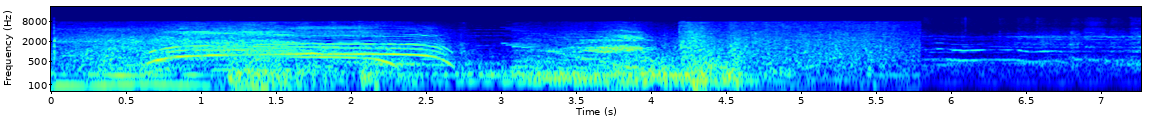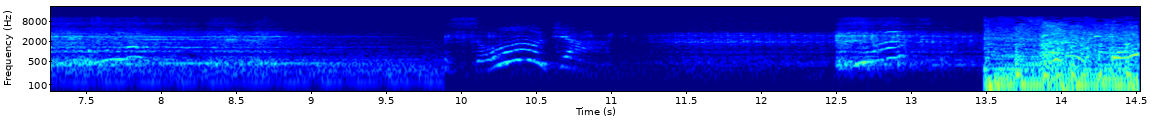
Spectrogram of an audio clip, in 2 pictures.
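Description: Animated-show soundtrack: a character's long rising-and-falling cry over background music in the first few seconds, then quieter music with short effects. There is a sudden jump to a louder clip near the end.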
